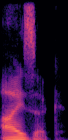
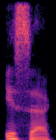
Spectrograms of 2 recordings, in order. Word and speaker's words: Isaac: My name is Isaac, not Isach as you keep saying.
